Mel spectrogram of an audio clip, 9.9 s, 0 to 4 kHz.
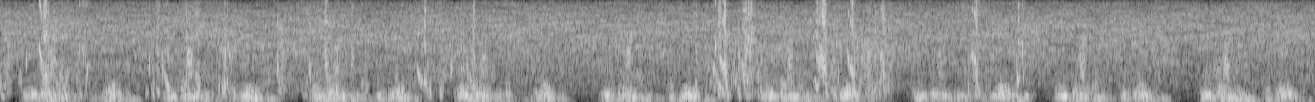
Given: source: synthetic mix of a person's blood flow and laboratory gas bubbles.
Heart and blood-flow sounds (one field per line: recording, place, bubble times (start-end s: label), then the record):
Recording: Doppler ultrasound of blood flow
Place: precordium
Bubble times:
0.00-0.07 s: bubbles
0.12-0.23 s: bubbles
0.27-0.70 s: bubbles
1.07-1.34 s: bubbles
1.37-1.80 s: bubbles
2.04-2.56 s: bubbles
2.62-2.67 s: bubbles
2.69-2.77 s: bubbles
3.11-3.71 s: bubbles
3.77-3.88 s: bubbles
4.70-4.83 s: bubbles
5.17-5.29 s: bubbles
5.32-5.76 s: bubbles
6.08-6.73 s: bubbles
7.20-7.46 s: bubbles
7.52-7.78 s: bubbles
From the record:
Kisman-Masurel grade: 332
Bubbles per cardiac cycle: rolling drumbeat, 9 or more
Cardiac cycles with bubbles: 50 to 99%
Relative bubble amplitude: moderate (0.250 to 0.450)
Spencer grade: 3 (all of the cardiac periods contain showers or single bubble signals, but not dominating or overriding the cardiac motion signals)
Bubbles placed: only in the low amplitude regions of the cardiac cycle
